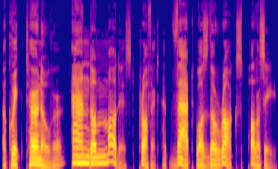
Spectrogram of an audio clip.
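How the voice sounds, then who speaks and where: A man reads a crime short story aloud in a measured, unhurried way. His pace is slow and deliberate. The recording is dry and close. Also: lowish voice, animated, dry recording. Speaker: podcast reader of short stories.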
